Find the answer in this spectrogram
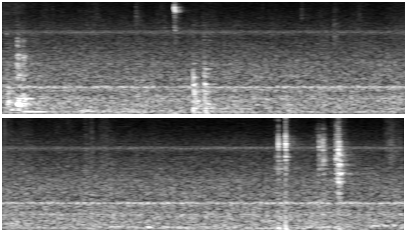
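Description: Hushed indoor arena room tone with a faint steady electrical hum, broken by a few soft clicks and taps about two seconds in and again near the end.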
